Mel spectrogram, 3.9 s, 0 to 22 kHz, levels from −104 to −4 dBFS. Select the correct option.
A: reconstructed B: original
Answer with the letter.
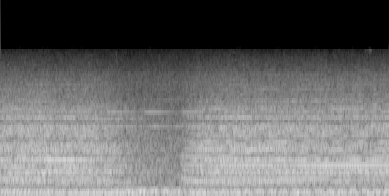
B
